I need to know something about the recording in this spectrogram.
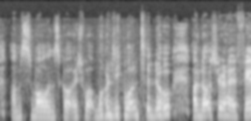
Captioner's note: chuckles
